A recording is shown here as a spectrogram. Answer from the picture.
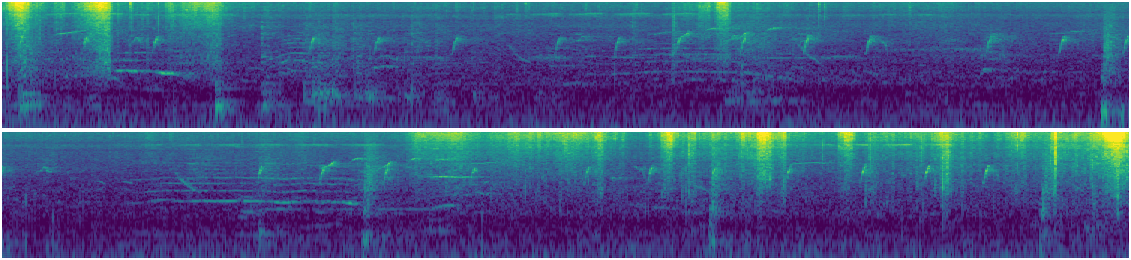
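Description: Birds chirping and calling, with scattered sharp clicks and knocks; a single knock about seven seconds in is the loudest sound.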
